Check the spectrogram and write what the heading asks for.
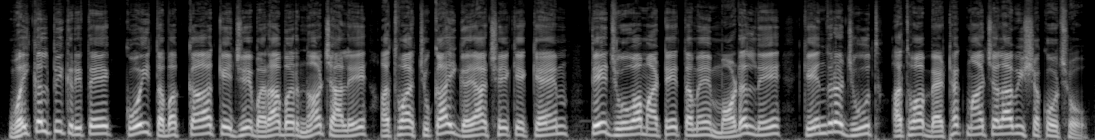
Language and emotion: Gujarati, neutral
